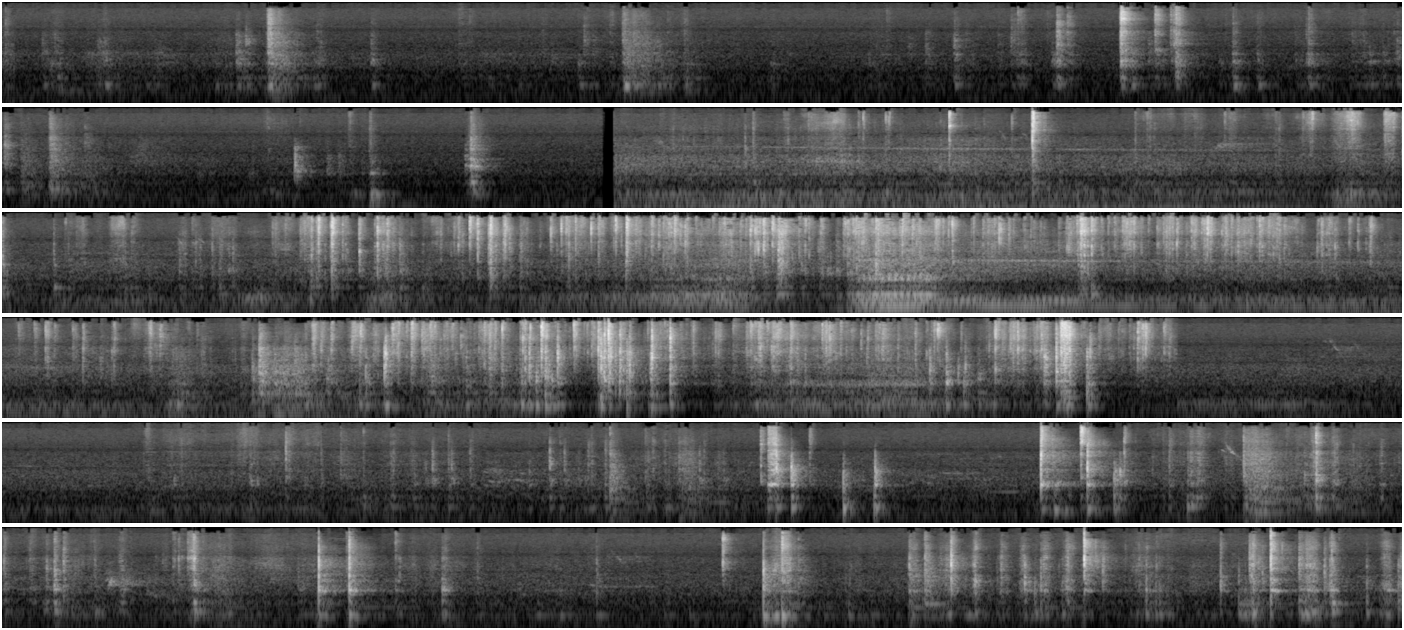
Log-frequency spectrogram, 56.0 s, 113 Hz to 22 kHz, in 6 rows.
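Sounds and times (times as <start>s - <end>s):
low rumble: 13.4s - 32.0s
objects being handled: 18.0s - 35.9s.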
